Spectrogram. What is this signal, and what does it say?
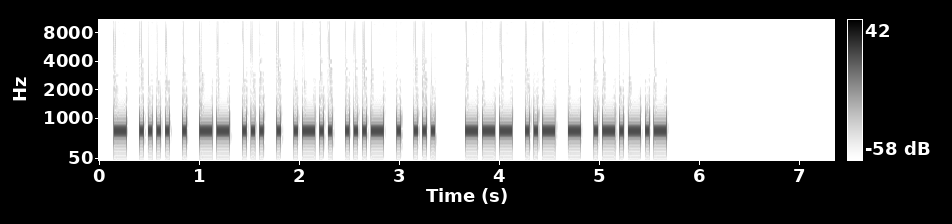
Morse code, heard as a keyed tone, about 28 wpm, 700 Hz. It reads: THEMSELVES OUT.
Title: Sentences from Top 1000 Words - Review Part 5 - 28wpm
